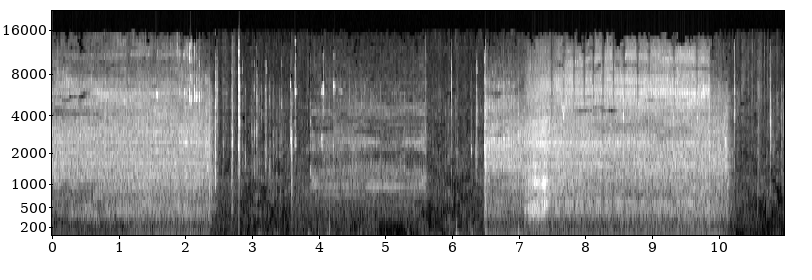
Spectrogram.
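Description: Milling machine spindle running a drill bit through a metal block. It stops about two and a half seconds in, followed by clicks and knocks as the bit is changed in the drill chuck. It starts again about six and a half seconds in and drills on, louder for a moment as the bit bites.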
